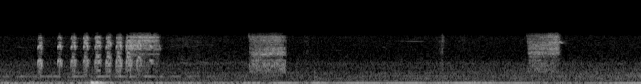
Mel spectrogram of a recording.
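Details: Four barn owl chicks being fed at their nest in Théding, France, on 16 July 2020: a fast train of ticking pulses runs into a harsh, breathy hiss, followed by two more rasping hiss bursts.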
